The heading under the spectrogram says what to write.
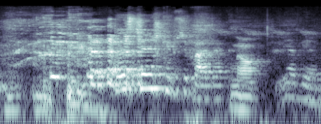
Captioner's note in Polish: Śmiech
